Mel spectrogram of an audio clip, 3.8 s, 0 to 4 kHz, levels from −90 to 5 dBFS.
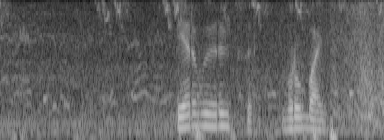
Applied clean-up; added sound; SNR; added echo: none; Cricket; 6 dB; none.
